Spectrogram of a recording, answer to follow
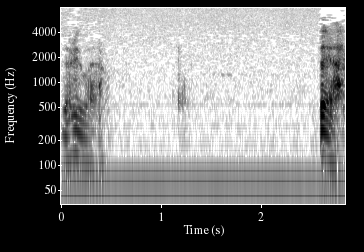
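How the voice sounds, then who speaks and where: An actor playing an uneasy, protesting young gentleman in 1940s radio style, formal and nervy. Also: fairly low pitch, very slow, breathy edge, no echo, exaggerated voice. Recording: dull, faintly noisy old radio.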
